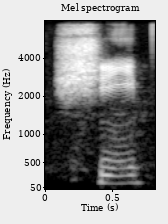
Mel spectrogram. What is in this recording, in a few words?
short voyels arabic alphabet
